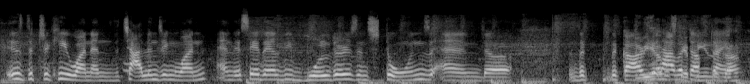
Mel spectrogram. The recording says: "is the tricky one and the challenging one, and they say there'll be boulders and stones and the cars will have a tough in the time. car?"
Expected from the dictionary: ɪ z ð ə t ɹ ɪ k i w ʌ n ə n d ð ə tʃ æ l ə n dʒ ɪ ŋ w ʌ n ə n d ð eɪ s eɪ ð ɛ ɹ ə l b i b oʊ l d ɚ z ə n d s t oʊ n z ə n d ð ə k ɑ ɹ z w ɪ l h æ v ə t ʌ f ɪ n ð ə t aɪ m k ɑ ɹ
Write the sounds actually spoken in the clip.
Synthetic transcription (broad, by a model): ɪ z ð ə t ɹ ɪ k i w ʌ n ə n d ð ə tʃ æ l ə n dʒ ɪ ŋ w ʌ n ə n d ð eɪ s eɪ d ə l b i b oʊ l d ɚ z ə n s t oʊ n z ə n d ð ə k ɑ ɹ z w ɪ l h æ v ə t ʌ f t aɪ m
